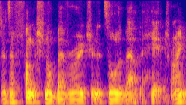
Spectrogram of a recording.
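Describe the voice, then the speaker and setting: A man is speaking. He has a London accent. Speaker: management consultant. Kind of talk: interview.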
